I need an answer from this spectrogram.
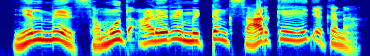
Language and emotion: Santali, surprised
